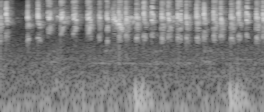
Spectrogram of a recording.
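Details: Eurasian tree sparrows fighting, used as master sound for training magpie-robins: a dense, fast run of sharp high chirps and twitters, several notes per second with brief gaps, no other clear sounds.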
